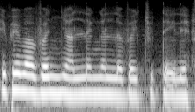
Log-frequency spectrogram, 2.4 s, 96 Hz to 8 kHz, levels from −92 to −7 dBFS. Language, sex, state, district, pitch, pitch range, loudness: Wancho, male, Arunachal Pradesh, Longding, 190 Hz, 180-195 Hz, -15 LUFS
